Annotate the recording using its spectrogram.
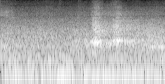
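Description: A dog barking twice in quick succession, two short sharp barks a little past a second in, over the steady hum of a busy show hall.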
